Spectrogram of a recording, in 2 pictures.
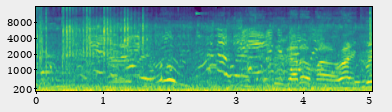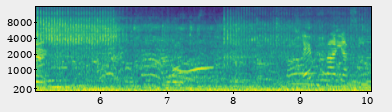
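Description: Cars rolling past on the street, a steady low rumble, with people's voices calling over it. A hissing rush rises about five seconds in as a car passes close.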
